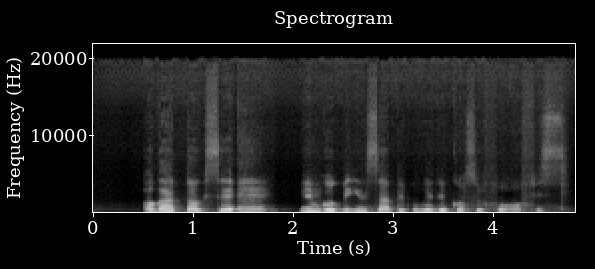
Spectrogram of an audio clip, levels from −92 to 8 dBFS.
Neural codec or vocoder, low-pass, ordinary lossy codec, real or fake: autoencoder, 48 kHz, 32 numbers a frame, DAC-VAE, trained on Japanese speech; none; none; fake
